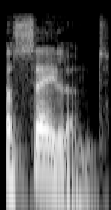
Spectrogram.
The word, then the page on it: assailant: anglais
